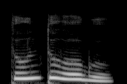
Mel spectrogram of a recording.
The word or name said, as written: ತೂಂತುವೋಗು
